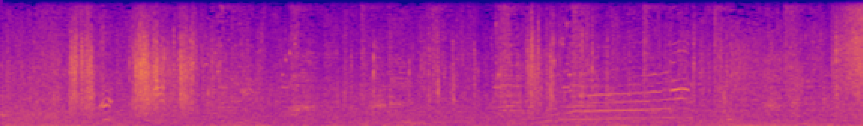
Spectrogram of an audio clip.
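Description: Strong rushing wind sound effect, a loud gusting roar with low rumble, with music under it. A rising pitched sound comes in about five and a half seconds in and climbs for over a second.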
